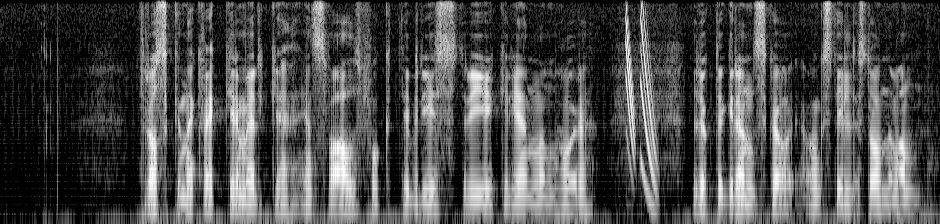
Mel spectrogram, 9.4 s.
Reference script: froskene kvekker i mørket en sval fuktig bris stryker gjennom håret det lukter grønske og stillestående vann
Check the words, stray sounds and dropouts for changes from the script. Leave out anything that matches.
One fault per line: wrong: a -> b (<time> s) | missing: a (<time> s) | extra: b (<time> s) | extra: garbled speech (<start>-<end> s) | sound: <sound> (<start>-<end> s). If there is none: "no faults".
sound: chirp (6.3-6.6 s)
